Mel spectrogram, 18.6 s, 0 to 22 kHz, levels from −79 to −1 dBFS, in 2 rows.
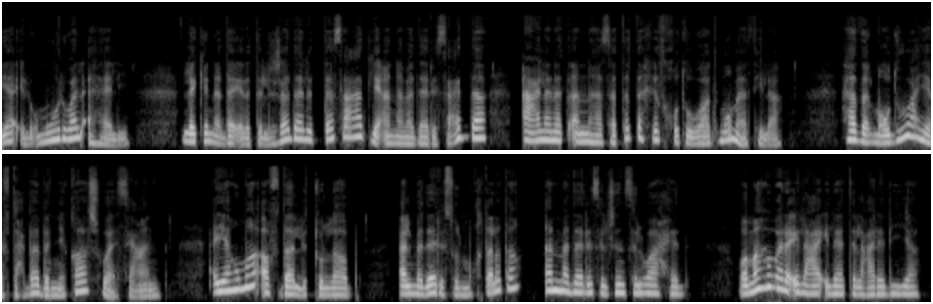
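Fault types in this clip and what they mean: Short concealed packet loss: three back-to-back 20 ms chunks went missing around 16.91 to 17.04 s, and the decoder papered over them by extending the preceding sound, leaving a brief smear.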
